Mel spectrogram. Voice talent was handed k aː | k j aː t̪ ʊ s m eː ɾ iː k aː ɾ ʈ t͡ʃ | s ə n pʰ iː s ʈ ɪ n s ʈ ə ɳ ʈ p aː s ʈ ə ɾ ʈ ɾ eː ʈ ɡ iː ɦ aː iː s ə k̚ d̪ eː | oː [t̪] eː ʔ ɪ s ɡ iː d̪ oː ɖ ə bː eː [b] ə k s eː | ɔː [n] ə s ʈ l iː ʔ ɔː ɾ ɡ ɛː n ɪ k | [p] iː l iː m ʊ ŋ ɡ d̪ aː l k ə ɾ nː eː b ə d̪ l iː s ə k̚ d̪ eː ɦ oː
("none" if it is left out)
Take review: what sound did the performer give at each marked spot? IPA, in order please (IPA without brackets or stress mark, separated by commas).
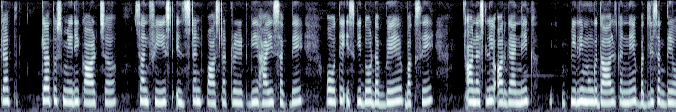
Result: t̪, b, n, p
